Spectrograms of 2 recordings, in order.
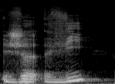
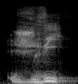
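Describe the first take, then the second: First: The vowel of je is fully pronounced. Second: The vowel of je is dropped, contracted. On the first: "En vez de decir"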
